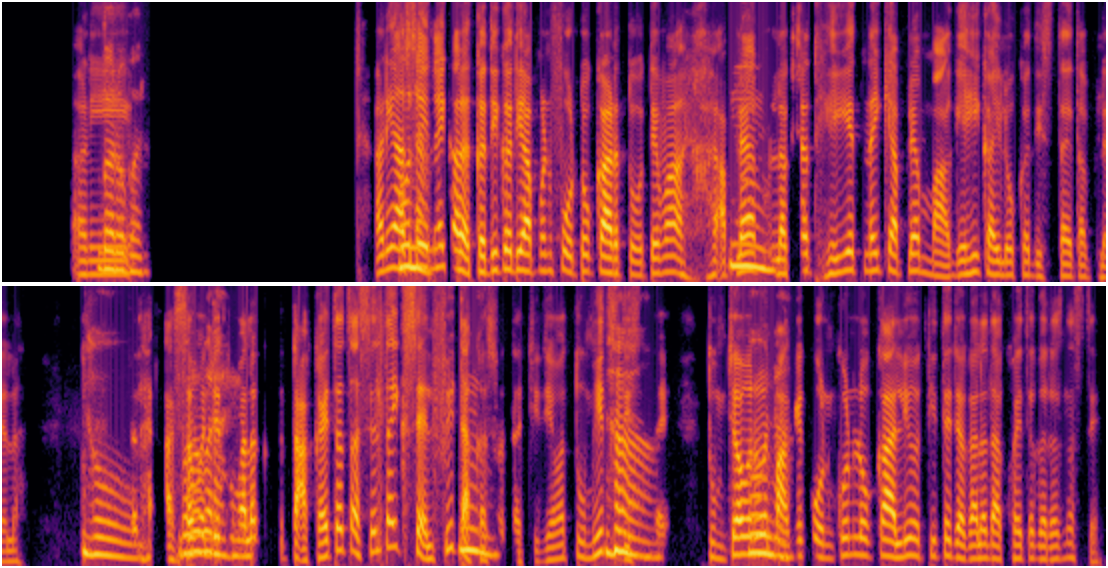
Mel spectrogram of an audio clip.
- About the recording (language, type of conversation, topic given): Marathi, podcast, आपण अति शेअरिंग आणि गोपनीयता यांत योग्य तो समतोल कसा साधता?
- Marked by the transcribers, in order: tapping; other noise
